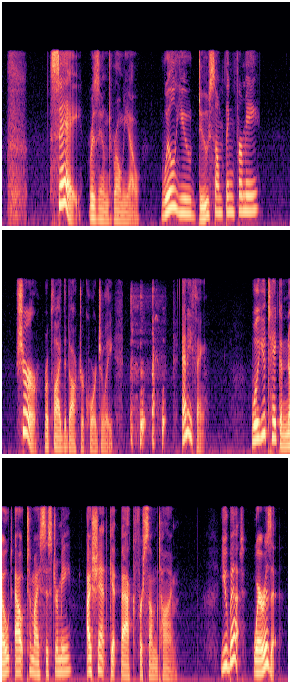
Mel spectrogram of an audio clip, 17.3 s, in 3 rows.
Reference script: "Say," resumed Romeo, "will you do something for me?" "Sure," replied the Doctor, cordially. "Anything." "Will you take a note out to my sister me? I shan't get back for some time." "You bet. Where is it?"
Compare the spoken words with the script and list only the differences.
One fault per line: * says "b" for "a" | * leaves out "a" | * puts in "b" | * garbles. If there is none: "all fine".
all fine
